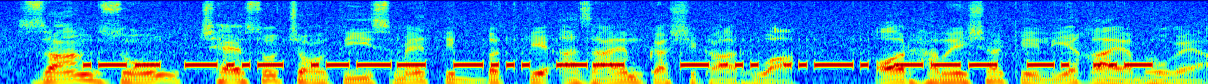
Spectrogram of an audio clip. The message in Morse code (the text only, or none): WXJBM BFONU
